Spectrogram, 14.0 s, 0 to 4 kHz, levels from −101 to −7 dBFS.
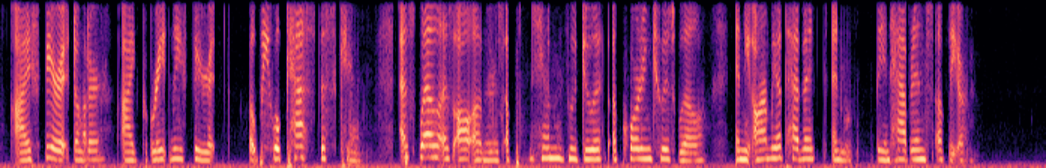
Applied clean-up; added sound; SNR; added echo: neural diffusion model UNIVERSE++.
